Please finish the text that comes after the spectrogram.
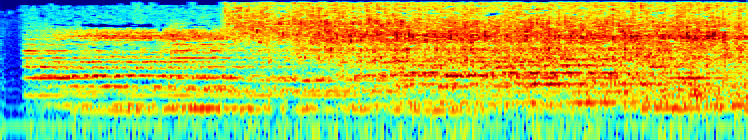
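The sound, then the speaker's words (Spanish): Fuente Umbría spring water pours steadily into a container, a continuous rushing flow with rising, ringing tones as it fills, fairly loud, with no voices. “es que no nos quedaba agua bendita. Agua pura de manantial Fuente Umbría.”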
